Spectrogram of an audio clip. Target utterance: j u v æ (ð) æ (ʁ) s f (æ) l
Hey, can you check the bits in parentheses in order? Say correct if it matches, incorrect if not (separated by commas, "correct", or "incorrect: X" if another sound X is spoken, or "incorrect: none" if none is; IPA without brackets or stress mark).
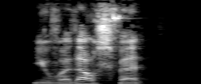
correct, correct, correct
